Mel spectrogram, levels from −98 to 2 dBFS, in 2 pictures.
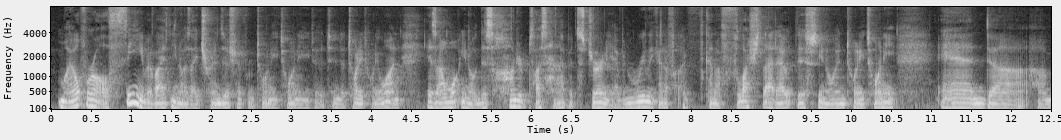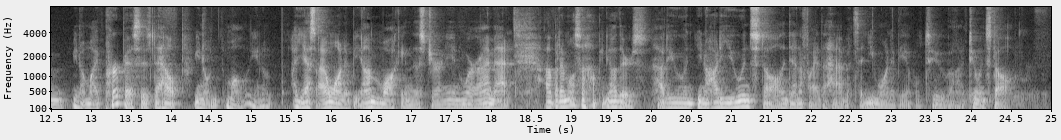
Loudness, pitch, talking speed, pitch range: -19 LUFS, 100 Hz, 230 wpm, 95-115 Hz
